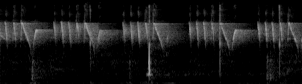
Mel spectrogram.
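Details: Quick chattering phrases from a mountain tailorbird, 'gacor cetrakan' style, each a run of piercing ticks finished by a falling slur, repeated several times within a few seconds.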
